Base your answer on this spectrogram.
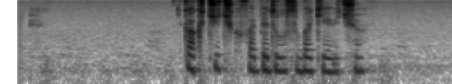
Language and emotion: Russian, neutral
